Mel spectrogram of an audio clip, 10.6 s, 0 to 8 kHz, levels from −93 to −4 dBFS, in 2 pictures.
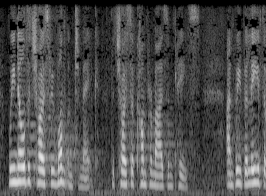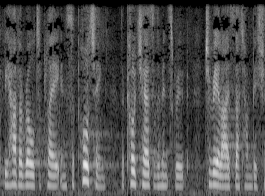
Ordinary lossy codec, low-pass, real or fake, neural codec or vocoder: none; 7.2 kHz; real; none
